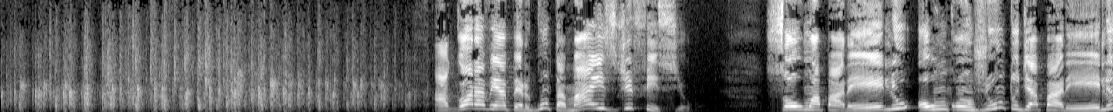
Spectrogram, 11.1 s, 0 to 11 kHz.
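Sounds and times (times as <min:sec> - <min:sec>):
quiz show audience applause: 0:00.0 - 0:04.2
speech: 0:04.4 - 0:07.0, 0:07.7 - 0:11.1.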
